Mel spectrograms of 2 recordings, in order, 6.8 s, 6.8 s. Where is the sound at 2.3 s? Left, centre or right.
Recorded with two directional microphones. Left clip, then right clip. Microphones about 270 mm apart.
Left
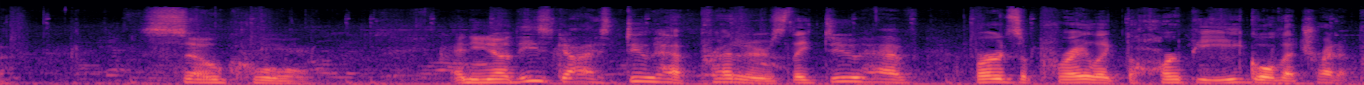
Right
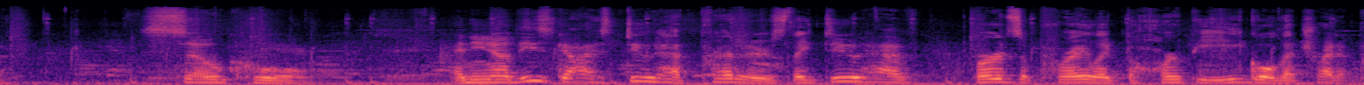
Centre.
